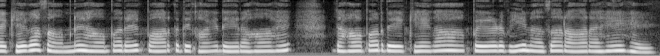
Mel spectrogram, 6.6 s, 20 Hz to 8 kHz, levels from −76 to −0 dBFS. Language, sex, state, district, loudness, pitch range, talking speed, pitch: Hindi, female, Rajasthan, Jaipur, -14 LUFS, 210-230 Hz, 170 wpm, 215 Hz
